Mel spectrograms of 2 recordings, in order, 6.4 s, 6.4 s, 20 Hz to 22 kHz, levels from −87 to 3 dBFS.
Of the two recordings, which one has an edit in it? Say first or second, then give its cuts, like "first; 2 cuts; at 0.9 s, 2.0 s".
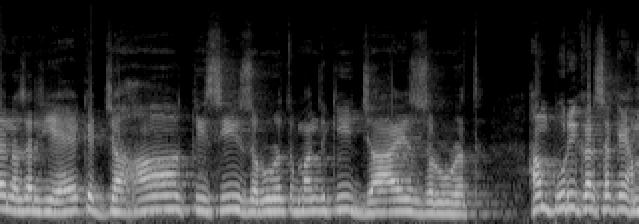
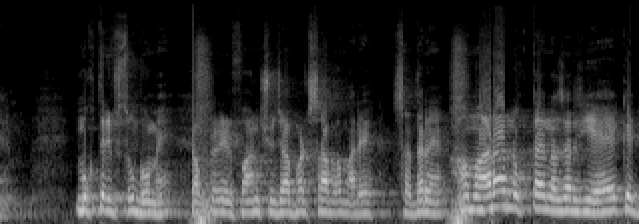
second; 2 cuts; at 1.9 s, 4.5 s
